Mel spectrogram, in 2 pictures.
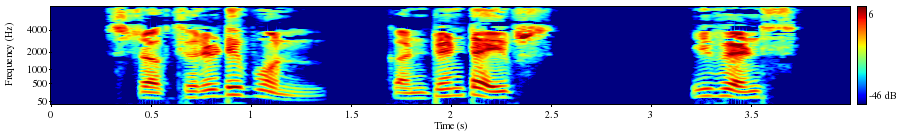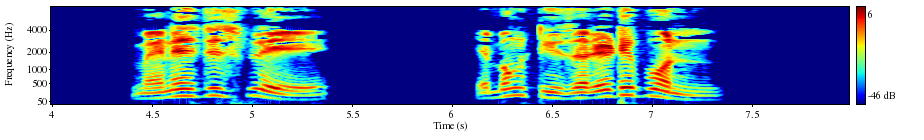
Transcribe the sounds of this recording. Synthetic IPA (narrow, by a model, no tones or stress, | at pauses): sʈɾək̚t͡ɕuɾiʈipun | kəɳʈẽɳʈːaips | iʋẽɳʈs | mɛned͡ʑɖisple | ebəŋɡʈid͡zəɾiʈipun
